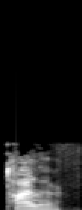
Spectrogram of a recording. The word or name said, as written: tylor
